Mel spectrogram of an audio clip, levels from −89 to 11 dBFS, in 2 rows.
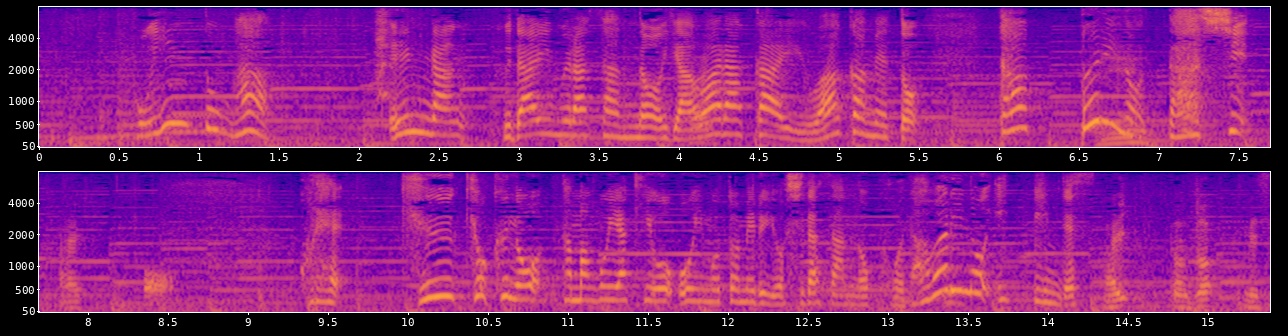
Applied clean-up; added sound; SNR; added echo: none; none; none; none.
